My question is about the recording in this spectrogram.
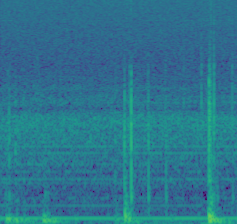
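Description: A steady low electrical hum on the recording, with three soft low thumps: one at the start, one about half a second in, and a louder one about a second and a quarter in.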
